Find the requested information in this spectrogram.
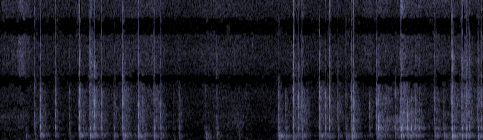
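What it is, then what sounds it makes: Hardcover book with matte paper jacket. Long red nails scratch the matte paper dust jacket of a pink hardcover book, "Don't Overthink It," lying on a carpet with a fabric bookmark untouched beside it. Quick, dry, crinkly scratching strokes come in dense bursts, with a brief quiet gap in the middle before the scratching resumes more strongly.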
